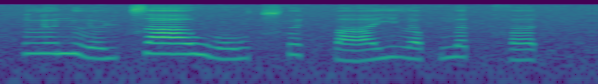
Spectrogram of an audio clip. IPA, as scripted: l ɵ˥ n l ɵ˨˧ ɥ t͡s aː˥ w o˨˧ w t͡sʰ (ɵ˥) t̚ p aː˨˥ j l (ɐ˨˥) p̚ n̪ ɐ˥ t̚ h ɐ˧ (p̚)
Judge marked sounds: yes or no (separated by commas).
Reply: yes, no, no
